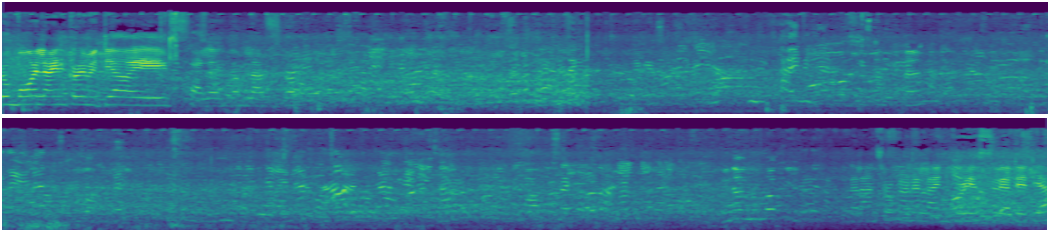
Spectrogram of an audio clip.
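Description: A crowd of young women chatters all around, close by.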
